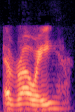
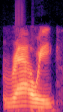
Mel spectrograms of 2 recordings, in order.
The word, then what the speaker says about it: Rowy: actually my partner's name her name is row rowy yeah but her she does get called Rowe okay so rowy in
